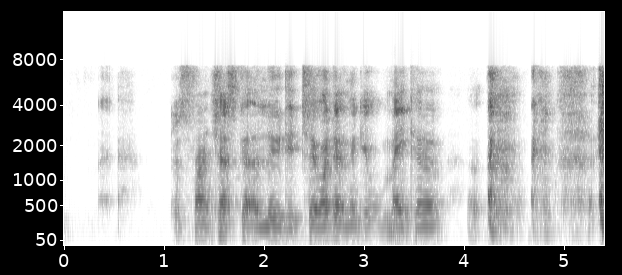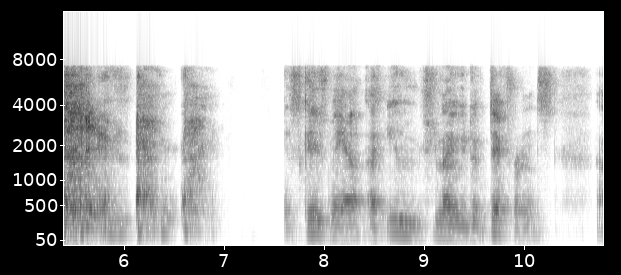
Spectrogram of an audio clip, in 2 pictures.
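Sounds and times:
speech: 1.1 - 4.4, 7.8 - 10.7
harsh coughing: 4.2 - 6.9.

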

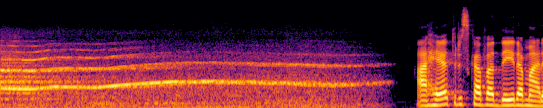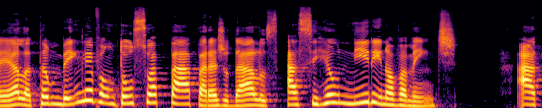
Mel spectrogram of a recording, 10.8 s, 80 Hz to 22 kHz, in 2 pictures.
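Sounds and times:
fire truck siren wailing: 0.0 - 4.0
speech: 4.2 - 10.0, 10.6 - 10.8.

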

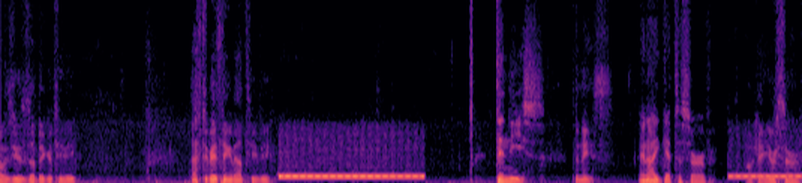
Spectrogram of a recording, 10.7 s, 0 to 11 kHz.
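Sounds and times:
speech: 0.0 - 1.2, 2.5 - 3.8, 6.6 - 10.6
push-button telephone dial tone: 3.7 - 5.7, 9.7 - 10.6.

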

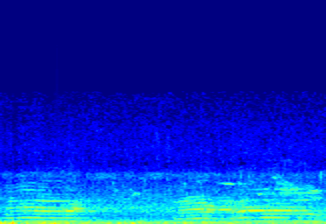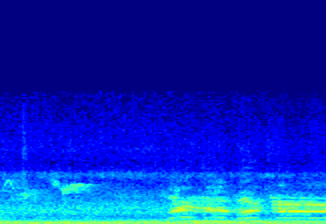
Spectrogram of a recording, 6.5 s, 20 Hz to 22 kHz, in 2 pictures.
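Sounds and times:
birds chirping and twittering: 0.0 - 6.5
steady low rumble of outdoor noise: 0.0 - 6.5.

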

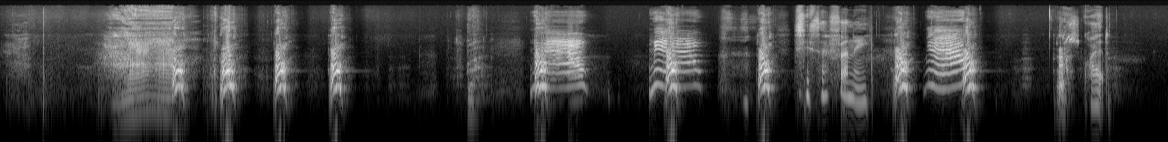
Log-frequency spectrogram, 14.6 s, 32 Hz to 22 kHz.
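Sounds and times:
dog barking: 2.2 - 4.5, 6.6 - 7.0, 8.3 - 8.6, 9.4 - 9.8, 11.2 - 12.4, 13.2 - 13.4
speech: 10.5 - 11.0.

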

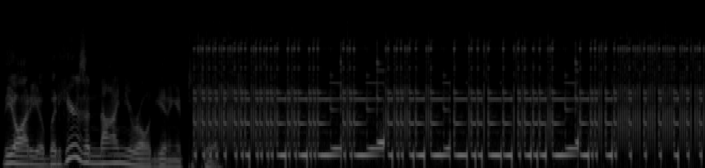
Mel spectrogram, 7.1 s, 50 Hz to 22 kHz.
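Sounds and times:
speech: 0.0 - 2.4
phone ringtone ringing from notifications: 1.9 - 7.0.

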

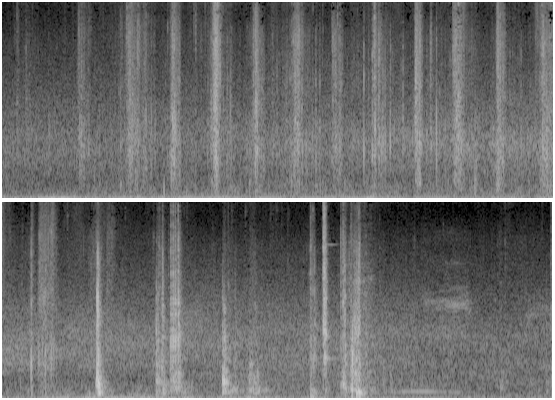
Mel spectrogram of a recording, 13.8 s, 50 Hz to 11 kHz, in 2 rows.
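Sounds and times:
footsteps: 0.2 - 9.1
shed door being unlatched and pulled open: 8.0 - 11.7.

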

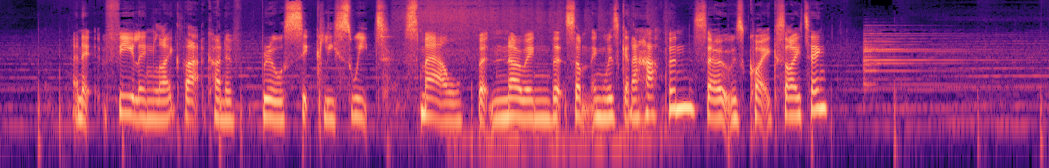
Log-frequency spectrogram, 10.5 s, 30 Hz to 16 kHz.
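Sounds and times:
speech: 0.7 - 8.8
church bell tolling: 8.6 - 9.7.

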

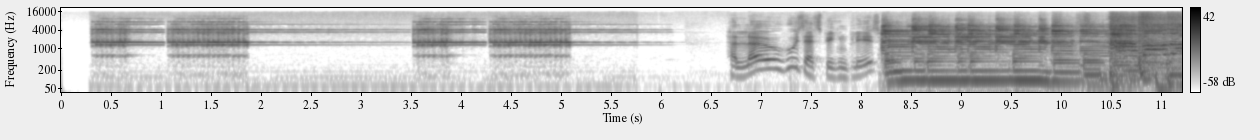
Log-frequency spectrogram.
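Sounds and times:
telephone bell ringing opening a song: 0.3 - 6.2
speech: 6.7 - 10.2.

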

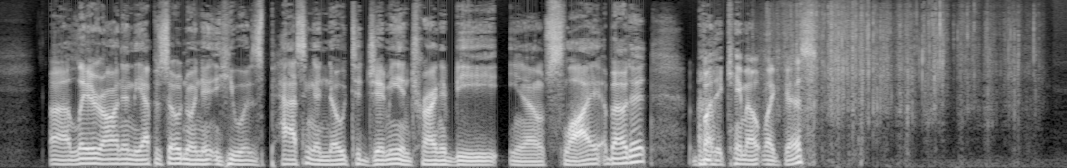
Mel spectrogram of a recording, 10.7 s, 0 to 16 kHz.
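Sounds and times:
speech: 0.5 - 8.6
paper being crumpled: 7.4 - 10.5.

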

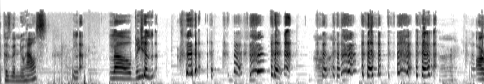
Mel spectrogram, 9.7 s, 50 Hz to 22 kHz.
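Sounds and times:
speech: 0.0 - 4.0
child giggling with breathy laughs: 2.8 - 8.8.

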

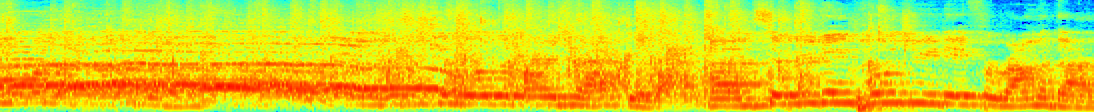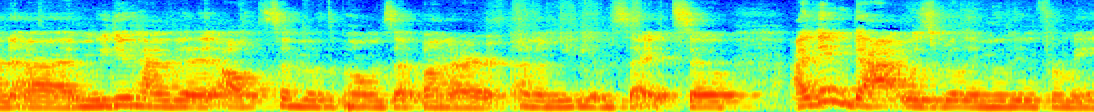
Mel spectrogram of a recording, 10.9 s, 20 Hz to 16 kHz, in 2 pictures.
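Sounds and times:
small live audience cheering and whooping: 0.0 - 2.9
clapping: 0.0 - 4.5
speech: 3.1 - 10.9.

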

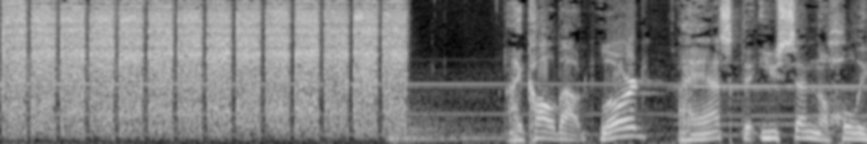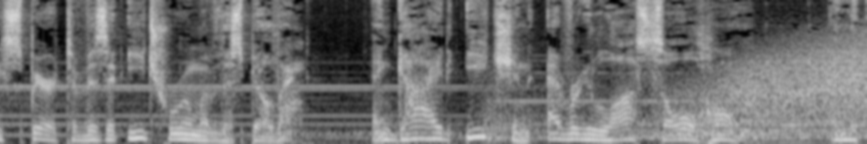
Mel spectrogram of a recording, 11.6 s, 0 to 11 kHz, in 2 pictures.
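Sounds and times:
popping and hissing radio static: 0.0 - 2.7
speech: 3.4 - 11.5.

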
